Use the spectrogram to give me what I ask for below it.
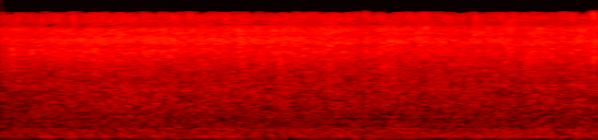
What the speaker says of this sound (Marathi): इथे पाऊस बघा, किती मोठा पाऊस आला आहे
